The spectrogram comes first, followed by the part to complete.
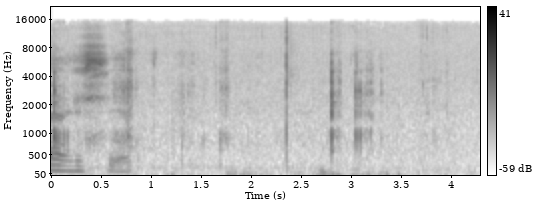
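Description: A man's voice briefly at the start, then quiet with a few faint, scattered clicks and crackles.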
